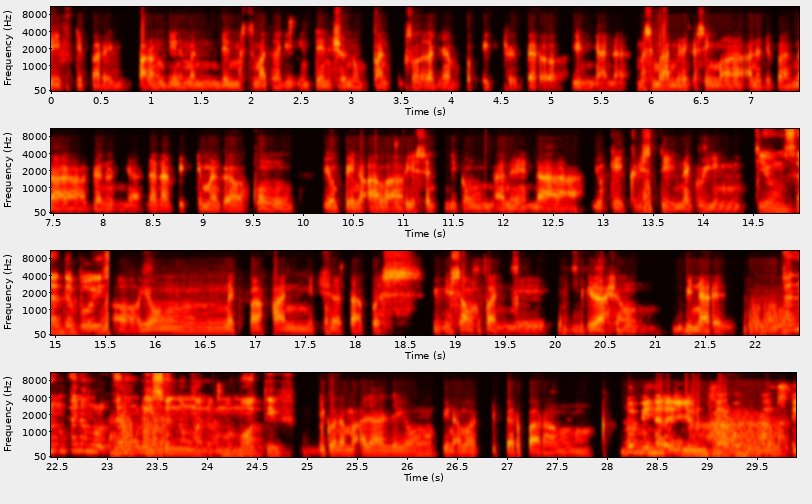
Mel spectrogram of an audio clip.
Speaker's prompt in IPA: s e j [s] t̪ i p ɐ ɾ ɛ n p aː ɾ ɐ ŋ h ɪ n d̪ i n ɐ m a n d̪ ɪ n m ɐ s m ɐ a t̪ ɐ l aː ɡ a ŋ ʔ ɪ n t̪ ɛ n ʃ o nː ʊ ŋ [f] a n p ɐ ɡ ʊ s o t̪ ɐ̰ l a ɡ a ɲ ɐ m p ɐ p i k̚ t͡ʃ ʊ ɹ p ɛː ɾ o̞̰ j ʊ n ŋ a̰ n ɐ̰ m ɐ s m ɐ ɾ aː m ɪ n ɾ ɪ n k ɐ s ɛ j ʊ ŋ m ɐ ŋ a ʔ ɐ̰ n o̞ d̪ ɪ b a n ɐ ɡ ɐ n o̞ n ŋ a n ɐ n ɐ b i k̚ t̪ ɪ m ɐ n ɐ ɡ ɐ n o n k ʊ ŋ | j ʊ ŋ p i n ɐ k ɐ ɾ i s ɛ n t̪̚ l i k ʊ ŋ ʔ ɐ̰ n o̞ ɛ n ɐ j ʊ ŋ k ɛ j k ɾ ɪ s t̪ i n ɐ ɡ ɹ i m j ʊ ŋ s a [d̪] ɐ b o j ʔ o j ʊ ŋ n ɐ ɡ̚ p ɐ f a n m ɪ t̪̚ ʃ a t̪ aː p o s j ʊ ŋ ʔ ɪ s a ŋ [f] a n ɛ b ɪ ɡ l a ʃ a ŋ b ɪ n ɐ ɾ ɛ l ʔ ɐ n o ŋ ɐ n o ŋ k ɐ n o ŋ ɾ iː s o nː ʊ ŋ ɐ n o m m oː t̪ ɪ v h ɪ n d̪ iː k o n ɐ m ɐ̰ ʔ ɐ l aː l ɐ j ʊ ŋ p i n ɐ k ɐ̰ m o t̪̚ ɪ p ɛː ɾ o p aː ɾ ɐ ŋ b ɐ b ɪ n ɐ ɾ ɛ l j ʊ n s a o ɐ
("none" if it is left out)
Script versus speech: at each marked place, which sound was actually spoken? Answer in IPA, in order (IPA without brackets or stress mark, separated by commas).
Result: f, f, d̪, f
